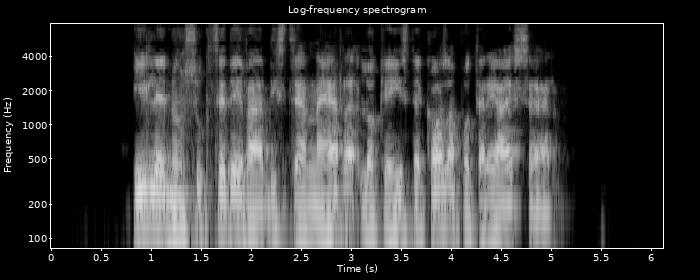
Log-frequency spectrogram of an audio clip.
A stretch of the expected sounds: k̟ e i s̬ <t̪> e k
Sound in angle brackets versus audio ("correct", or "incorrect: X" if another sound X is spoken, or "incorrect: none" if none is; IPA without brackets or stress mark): correct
